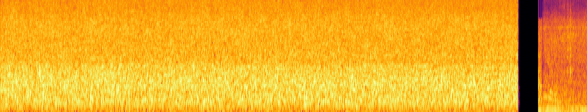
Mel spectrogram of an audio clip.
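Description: A torrent of mud and water rushes and roars loudly.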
